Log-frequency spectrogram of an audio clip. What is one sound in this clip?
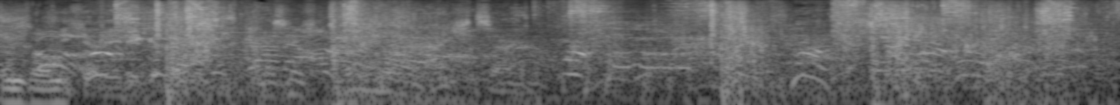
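Punches land with heavy thuds in a street brawl.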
